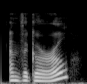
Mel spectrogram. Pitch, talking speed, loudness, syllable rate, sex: 200 Hz, 205 wpm, -15 LUFS, 5.4 syllables/s, female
